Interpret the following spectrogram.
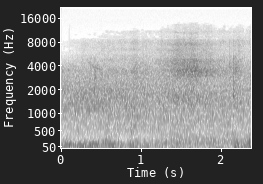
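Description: Strong wind blowing over the microphone: an uneven low rumble with a steady hiss above it.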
